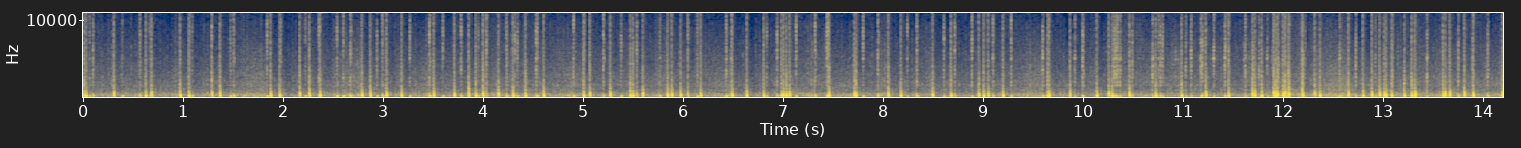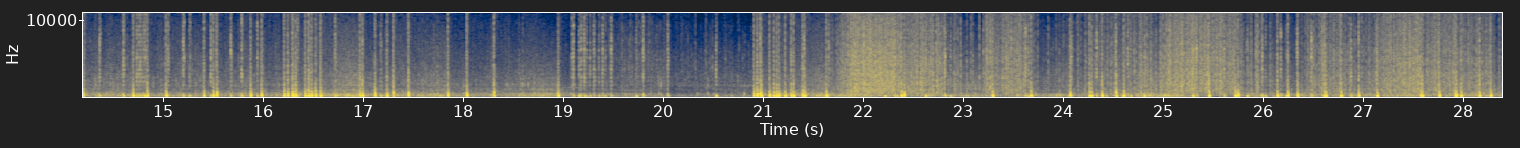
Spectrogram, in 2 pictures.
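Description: Aerial fireworks bursting overhead at close range in a rapid, continuous barrage of bangs. After a brief dip about twenty seconds in, a louder hissing crackle joins the bangs.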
